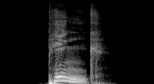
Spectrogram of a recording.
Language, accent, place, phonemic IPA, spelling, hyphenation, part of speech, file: German, Germany, Berlin, /pɪŋk/, pink, pink, adjective, De-pink.ogg
- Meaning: coloured in a strong shade of pink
